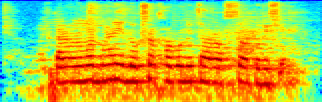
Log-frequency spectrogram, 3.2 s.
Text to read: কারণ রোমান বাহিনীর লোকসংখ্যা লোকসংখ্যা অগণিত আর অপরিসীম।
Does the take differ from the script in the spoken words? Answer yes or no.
yes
